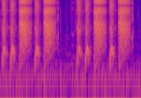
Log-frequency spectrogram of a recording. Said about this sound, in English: Don't try that whip thing on me.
